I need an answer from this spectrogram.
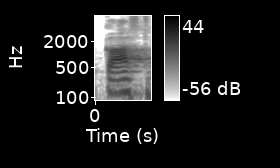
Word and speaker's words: caste: Okay, जैसे यहाँ पे देखिए CASTE, ये क्या पढ़ेंगे, इसको कास्ट पढ़ेंगे।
